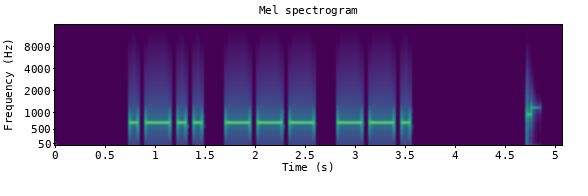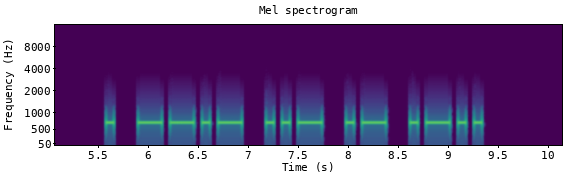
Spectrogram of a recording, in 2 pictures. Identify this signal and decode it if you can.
Morse code, heard as a keyed tone, about 15 wpm, 700 Hz. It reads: LOG EQUAL
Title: Sentences from Top 1400 Words - New Word Drill - 15wpm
